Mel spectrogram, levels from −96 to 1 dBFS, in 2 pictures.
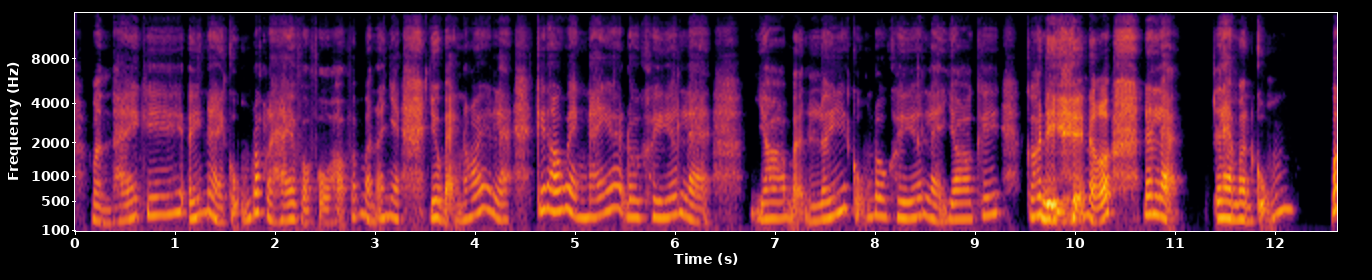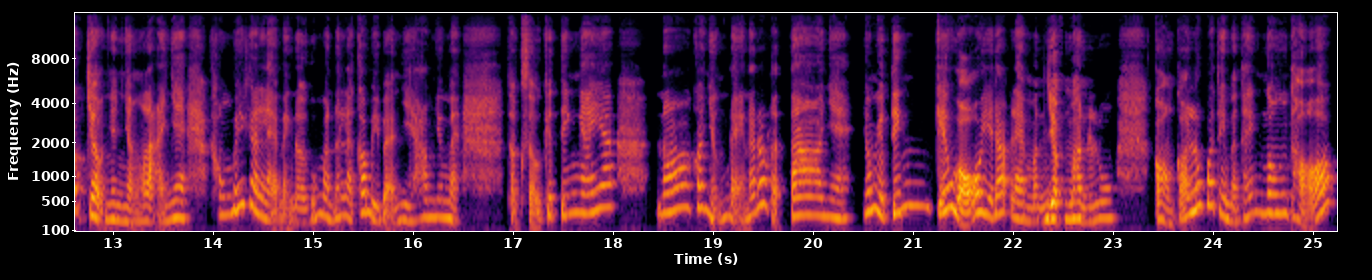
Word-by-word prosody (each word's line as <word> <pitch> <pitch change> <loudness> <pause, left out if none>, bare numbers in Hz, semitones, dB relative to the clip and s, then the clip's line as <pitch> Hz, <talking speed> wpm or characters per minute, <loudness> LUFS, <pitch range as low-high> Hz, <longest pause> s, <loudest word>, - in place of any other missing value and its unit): Mình 210 -5 -6
thấy 215 +7 -4
cái 290 +2 -3
ý 245 +3 0
này 265 -10 -2
cũng 240 - -6
rất 325 +1 +1
là 230 - -2
hay 225 +1 -1
và 180 -5 -6
phù 180 +1 -6
hợp - - -5
với 260 - -7
mình 245 -7 -5
á - - -4
nha, 250 -1 -3 0.3
như 255 -1 +2
bạn - - -1
nói 275 +9 -2
á, 375 - -3
là 230 -8 -3 0.3
cái 355 +2 0
thói 340 -2 +4
quen 315 -9 0
ngáy 265 +6 -3
á, 380 +1 -2
đôi 255 -1 -1
khi 250 0 -2
á, 285 - -3
là 230 -9 -2 0.4
do 240 -5 -2
bệnh - - -4
lý, 240 - -1
cũng 265 - -7
đôi 275 -2 -2
khi 245 -1 -1
á, 275 - -4
là 250 -5 -2
do 230 0 -2
cái 285 +2 -5 0.3
cơ 270 +1 +2
địa 230 -3 +10
nữa, - - +7 0.3
nên 295 0 +4
là 255 -4 +5 0.4
làm 245 -1 +6
mình 230 -1 +2
cũng 345 +8 -3 0.4
bất 350 - +6
chợt 270 -6 +4
nhìn 225 -1 -4
nhận 190 -2 -6
lại - - 0
nha, 245 +2 0 0.3
không 290 +1 -8
biết 430 +6 0
á 410 - +2
là 245 -6 -2
bạn - - -8
đời 185 -1 -6
của - - -7
mình 270 -4 -5
á, 250 - -5
là 255 -3 -4
có 320 +7 +1
bị 225 - -2
bệnh 205 - -3
gì 220 - -5
hông? 255 +5 -6
Nhưng 255 -1 -4
mà 235 - -2 0.5
thật - - -8
sự - - -4
cái 280 -1 -3
tiếng 310 +2 -5
ngáy 315 +2 0
á, 400 +1 +1 0.5
nó 345 +5 0
có 390 - -1
những 260 -8 -4
đoạn 235 - -4
nó 280 - -2
rất 445 +1 0
là - - -3
to 285 +1 +2
nha, 255 -3 -2 0.2
giống 335 +3 +1
như 300 - +1
tiếng 325 +3 +1 0.3
kéo 375 - +3
gỗ 330 -2 +9
vậy 275 - -1
đó, 305 +3 +3
làm 230 -4 0
mình 195 0 -6
giật 235 0 +6
mình 240 0 +2
luôn, 235 +5 -6 0.4
còn - - 0
có - - +1
lúc 385 +8 +2
á, 435 - +3
thì 290 - -2
mình 195 -5 -4
thấy 265 +3 -5
ngưng 310 -1 -2
thở, 275 - +4
265 Hz, 255 wpm, -23 LUFS, 235-310 Hz, 0.5 s, địa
